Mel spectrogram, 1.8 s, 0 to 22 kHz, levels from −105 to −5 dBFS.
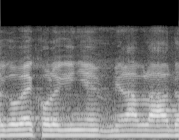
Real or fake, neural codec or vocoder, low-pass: real; none; 9.9 kHz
